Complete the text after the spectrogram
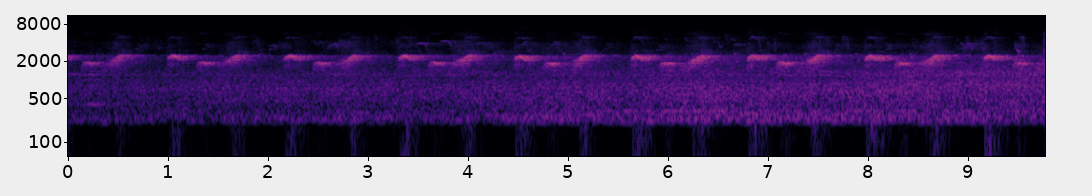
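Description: Wild birds call outdoors on Tobishima island, Japan, a well-known birdwatching spot in this season, in a steady, repeating series of bright chirps, roughly one per second, over a constant wash of wind or surf noise. No one speaks.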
